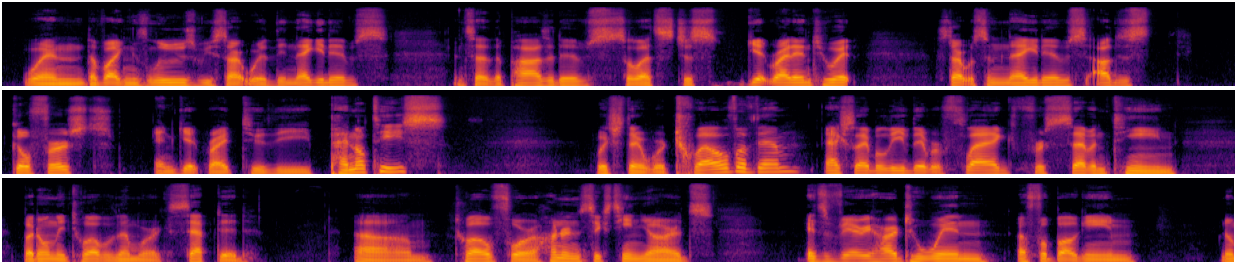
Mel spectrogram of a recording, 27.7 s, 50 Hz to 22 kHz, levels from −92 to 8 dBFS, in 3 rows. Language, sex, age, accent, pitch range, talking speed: English, male, 30-49, American, 100-115 Hz, 150 wpm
